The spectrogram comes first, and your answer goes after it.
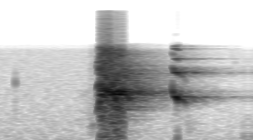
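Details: Chihuahua named Sparky indoors, a single sharp bark with a loud broad burst followed by a falling tonal whine-like tail, about one second long, in an otherwise quiet room.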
